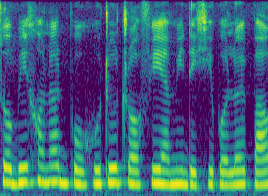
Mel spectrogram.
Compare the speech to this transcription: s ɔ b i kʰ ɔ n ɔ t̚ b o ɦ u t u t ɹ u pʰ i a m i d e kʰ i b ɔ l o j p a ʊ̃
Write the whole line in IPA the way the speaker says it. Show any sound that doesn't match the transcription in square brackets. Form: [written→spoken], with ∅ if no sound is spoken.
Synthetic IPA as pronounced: s [ɔ→o] b i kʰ ɔ n ɔ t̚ b o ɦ u t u t ɹ [u→ɔ] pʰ i a m i d e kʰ i b ɔ l o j p a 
